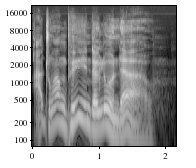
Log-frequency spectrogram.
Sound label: Vocal Chirp, African Voices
